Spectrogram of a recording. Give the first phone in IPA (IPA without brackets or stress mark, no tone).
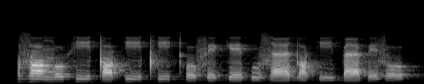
z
